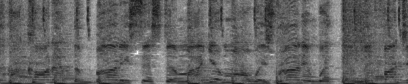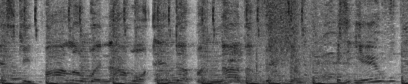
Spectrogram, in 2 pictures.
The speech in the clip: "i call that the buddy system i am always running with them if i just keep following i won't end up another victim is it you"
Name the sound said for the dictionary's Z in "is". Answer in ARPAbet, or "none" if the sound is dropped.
Z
